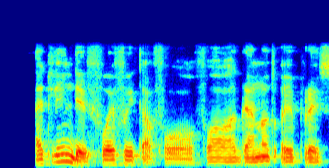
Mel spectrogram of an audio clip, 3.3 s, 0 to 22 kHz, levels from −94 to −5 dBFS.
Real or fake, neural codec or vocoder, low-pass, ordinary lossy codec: real; none; 7.2 kHz; Opus, 32 kbps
